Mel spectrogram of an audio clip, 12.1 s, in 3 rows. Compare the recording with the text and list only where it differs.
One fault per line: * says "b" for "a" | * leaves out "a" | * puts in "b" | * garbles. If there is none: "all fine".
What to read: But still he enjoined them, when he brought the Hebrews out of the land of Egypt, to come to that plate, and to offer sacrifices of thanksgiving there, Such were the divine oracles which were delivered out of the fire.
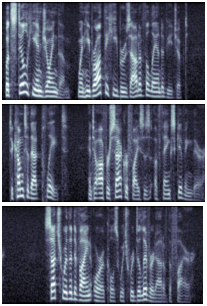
all fine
